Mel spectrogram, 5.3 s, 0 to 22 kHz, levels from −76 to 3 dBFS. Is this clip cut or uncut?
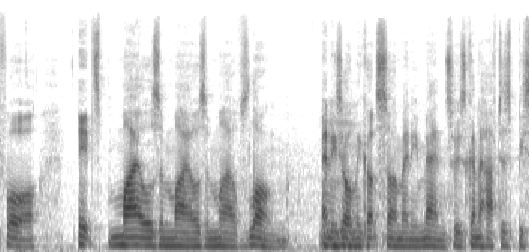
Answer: uncut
